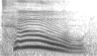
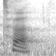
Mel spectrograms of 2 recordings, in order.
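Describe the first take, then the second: First: The word is said in its full form. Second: The word is said in its reduced form. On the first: The word stands alone. "if we say to by itself" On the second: The word is inside a sentence. "It will be reduced in a sentence"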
